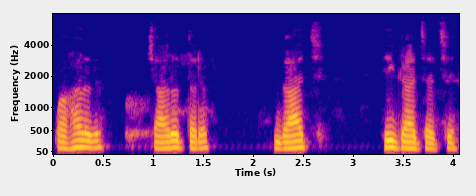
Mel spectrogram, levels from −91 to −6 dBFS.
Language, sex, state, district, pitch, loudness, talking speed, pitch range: Bengali, male, West Bengal, Jalpaiguri, 145 Hz, -17 LUFS, 105 wpm, 130-170 Hz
